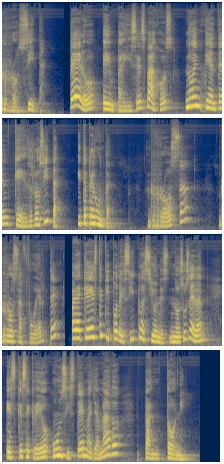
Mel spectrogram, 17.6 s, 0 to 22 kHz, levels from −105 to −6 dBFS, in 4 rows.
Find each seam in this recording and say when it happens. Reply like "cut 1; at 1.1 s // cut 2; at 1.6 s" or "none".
cut 1; at 10.1 s // cut 2; at 16.0 s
